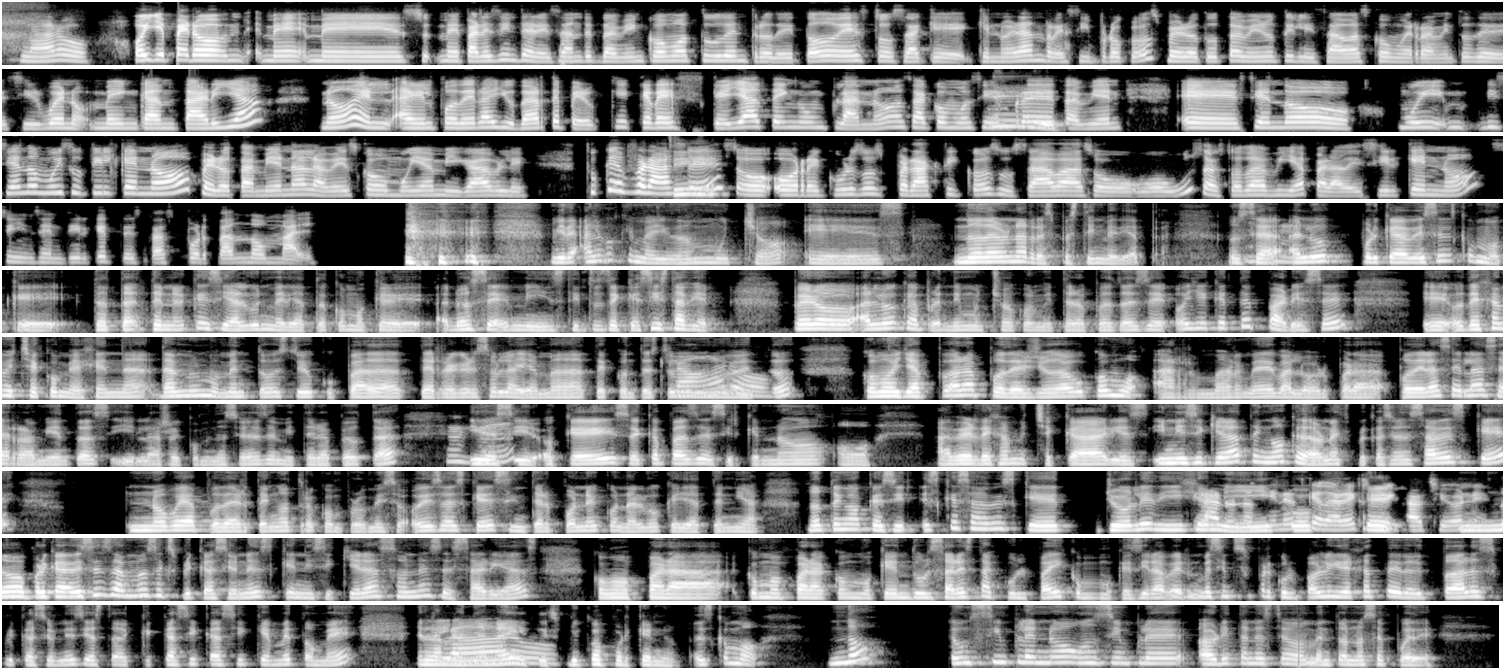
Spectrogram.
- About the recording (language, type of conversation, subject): Spanish, podcast, ¿Cómo aprendes a decir no sin culpa?
- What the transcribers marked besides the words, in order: tapping; laugh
